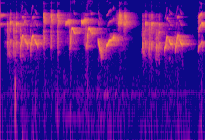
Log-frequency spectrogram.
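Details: Chestnut-capped thrush (Zoothera interpres) singing a rich, varied phrase of clear whistled notes that rise and fall sharply, delivered in a quick run of short segments with one brief pause; no other sounds.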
